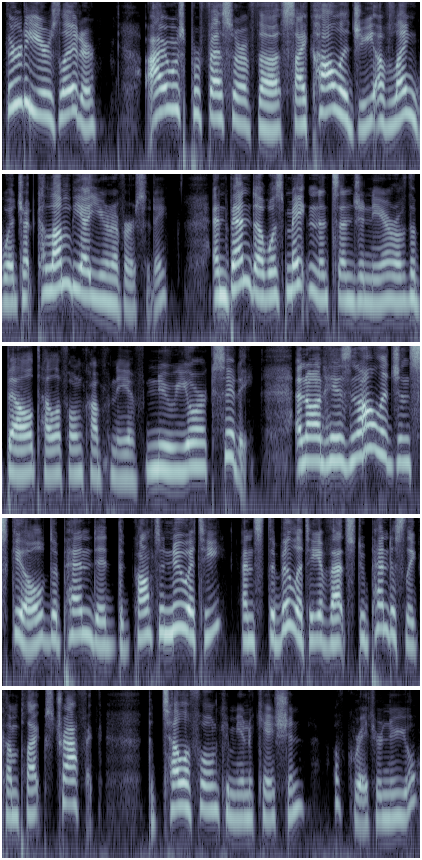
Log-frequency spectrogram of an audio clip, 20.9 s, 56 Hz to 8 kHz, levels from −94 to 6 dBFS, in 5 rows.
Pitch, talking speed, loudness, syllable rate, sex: 230 Hz, 145 wpm, -19 LUFS, 5.4 syllables/s, female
